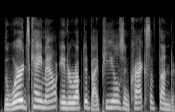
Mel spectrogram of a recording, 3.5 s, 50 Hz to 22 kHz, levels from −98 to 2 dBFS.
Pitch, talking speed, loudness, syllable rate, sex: 200 Hz, 190 wpm, -19 LUFS, 4.5 syllables/s, female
